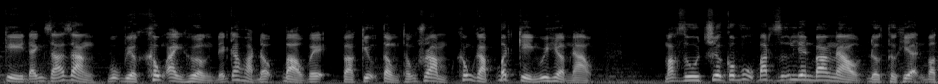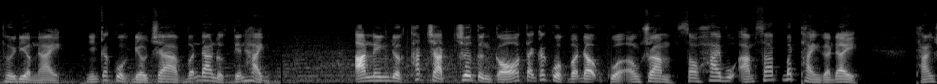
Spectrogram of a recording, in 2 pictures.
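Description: At 12.19 s the sound drops out for about 20 ms, then returns dull and boxy, with nothing above 6.4 kHz, a level shift of roughly 5 dB and a new noise floor some 35 dB down, until it clears at 15.49 s. The likely cause is an input switched to a poorer device, a narrower-band microphone or headset profile.

At 13.24 s, inside that stretch, a sharp tick is heard. It is a block of digital silence lasting only 0.35 ms, where samples were replaced by zeros, probably from an output buffer not filled in time, with abrupt edges producing the click.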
